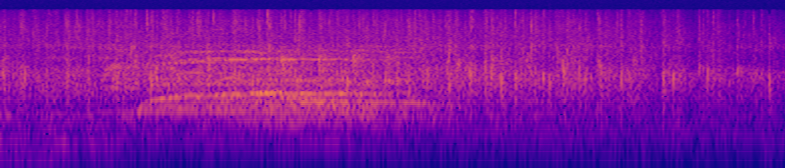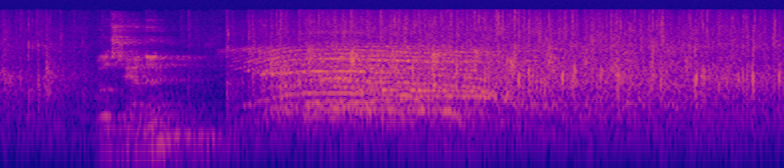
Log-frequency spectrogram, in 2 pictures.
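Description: A crowd of young people cheers and whoops.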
